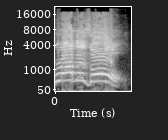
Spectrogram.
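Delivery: ear-splitting bellow, shrill, very loud and high. A figure suddenly turns and calls out right in your ear, loudest voice possible. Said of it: "like the loudest voice possible, right in your ear".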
